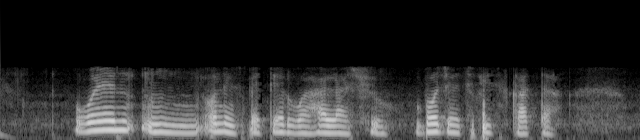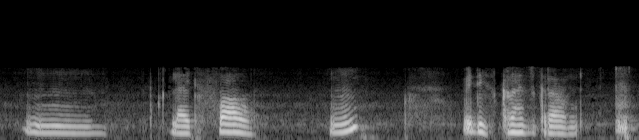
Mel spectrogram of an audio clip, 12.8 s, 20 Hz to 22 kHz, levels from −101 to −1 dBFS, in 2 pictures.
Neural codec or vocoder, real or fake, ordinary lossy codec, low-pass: codec, 16 kHz, 8 kbps, FreqCodec, smaller model; fake; AAC, 24 kbps; 3.6 kHz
